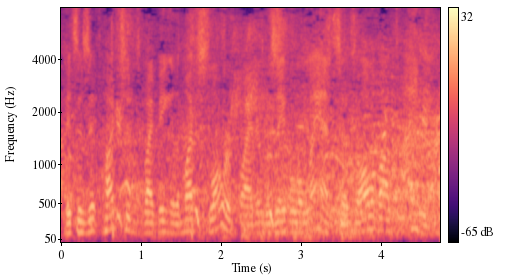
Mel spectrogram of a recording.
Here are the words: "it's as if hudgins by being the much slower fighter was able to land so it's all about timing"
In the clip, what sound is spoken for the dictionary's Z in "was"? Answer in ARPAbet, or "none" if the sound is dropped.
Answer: Z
